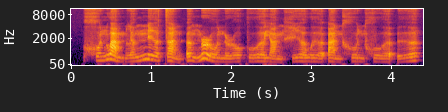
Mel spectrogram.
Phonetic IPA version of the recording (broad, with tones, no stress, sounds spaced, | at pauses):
x o˧˥ n w a˨˩ m l ə˧˥ ŋ n i˨˩ ə̯ t̪ a˨˩˨ n ʔ ə˨˩˦ ŋ ɹ o˨˩ n ɹ o˧ k u˧ ə̯ j a˨˩ ŋ x i˧ ə̯ w ɨ˨˩˦ ə̯ ʔ a˨˩ n x u˨˩ n x u˨˩ ə̯ ʔ ɨ˧˥ ə̯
